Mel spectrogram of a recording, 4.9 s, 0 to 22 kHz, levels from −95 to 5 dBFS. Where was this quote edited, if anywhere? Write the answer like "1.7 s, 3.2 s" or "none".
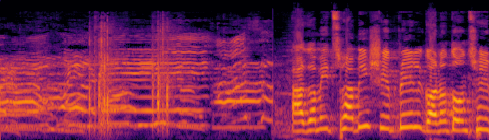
3.0 s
